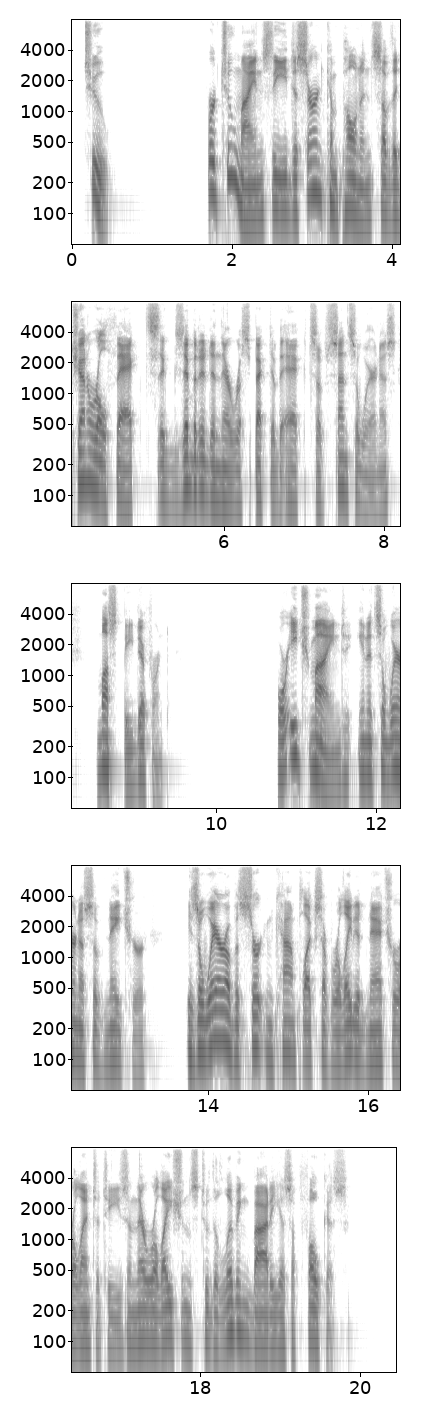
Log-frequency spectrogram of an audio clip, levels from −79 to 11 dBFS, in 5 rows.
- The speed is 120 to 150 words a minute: Yes, average, 145 wpm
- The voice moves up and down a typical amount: Yes, average, 4.1 semitones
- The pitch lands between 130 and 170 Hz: No, low, 105 Hz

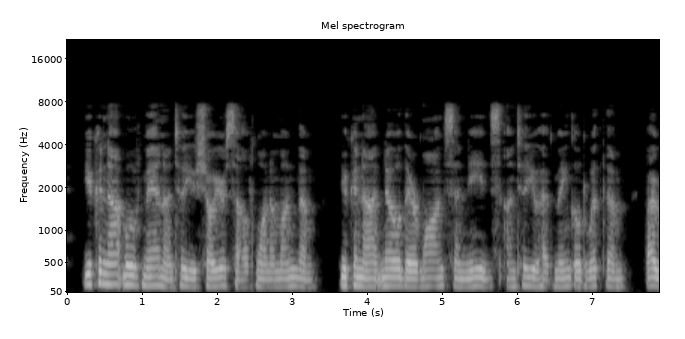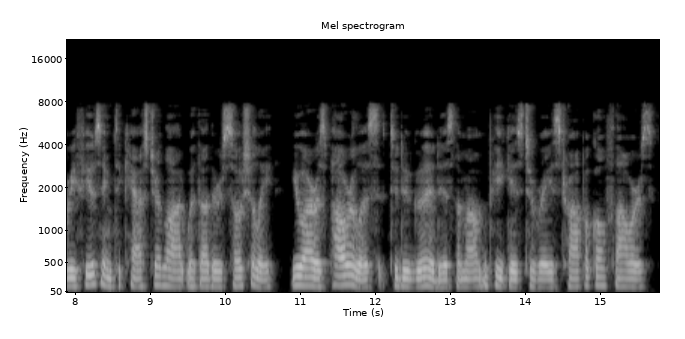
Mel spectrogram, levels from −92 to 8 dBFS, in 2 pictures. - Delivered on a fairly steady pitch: Yes, narrow, 1.8 semitones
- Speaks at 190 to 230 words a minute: Yes, average, 195 wpm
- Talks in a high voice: No, low, 125 Hz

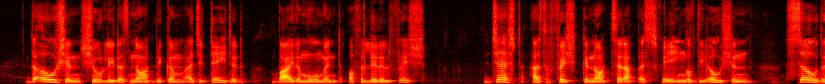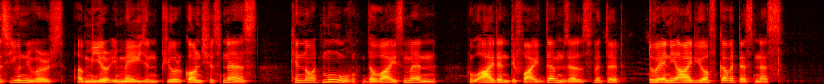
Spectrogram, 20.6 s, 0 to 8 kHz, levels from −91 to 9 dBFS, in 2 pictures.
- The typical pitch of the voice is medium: Yes, medium, 150 Hz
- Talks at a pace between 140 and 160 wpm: Yes, average, 145 wpm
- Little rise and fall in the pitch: Yes, narrow, 2.2 semitones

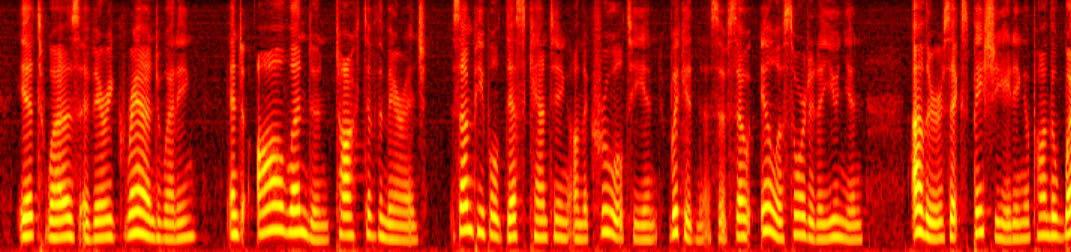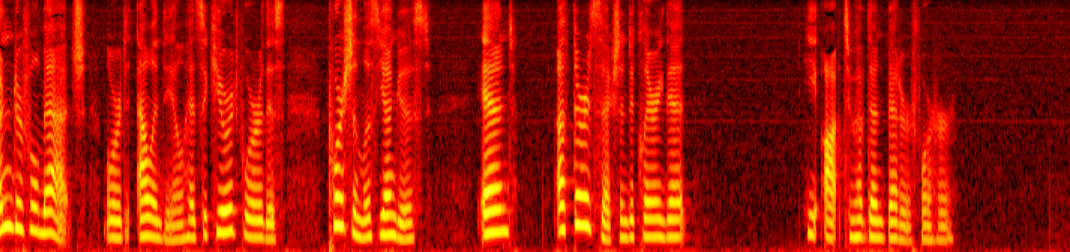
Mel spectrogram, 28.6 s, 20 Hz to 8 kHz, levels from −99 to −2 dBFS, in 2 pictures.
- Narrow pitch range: No, average, 4.3 semitones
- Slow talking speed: Yes, slow, 115 wpm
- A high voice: Yes, high, 205 Hz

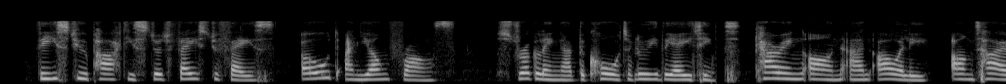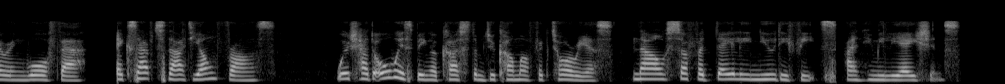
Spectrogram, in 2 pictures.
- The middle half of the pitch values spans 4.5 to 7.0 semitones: No, average, 2.7 semitones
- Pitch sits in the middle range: No, high, 230 Hz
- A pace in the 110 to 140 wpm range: Yes, slow, 135 wpm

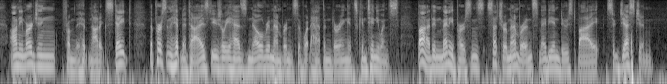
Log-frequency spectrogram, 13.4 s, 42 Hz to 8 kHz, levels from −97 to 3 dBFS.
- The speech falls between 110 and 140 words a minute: Yes, slow, 135 wpm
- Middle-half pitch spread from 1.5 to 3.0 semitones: No, average, 4.2 semitones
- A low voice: Yes, low, 105 Hz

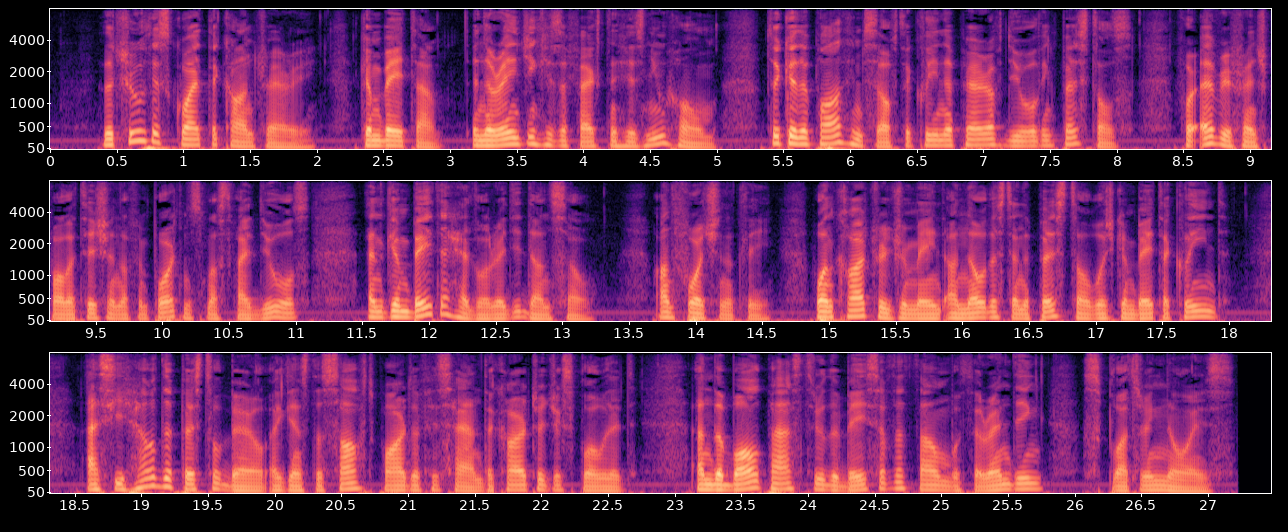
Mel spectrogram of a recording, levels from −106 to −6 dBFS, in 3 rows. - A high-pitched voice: No, low, 100 Hz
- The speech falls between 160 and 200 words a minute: Yes, average, 180 wpm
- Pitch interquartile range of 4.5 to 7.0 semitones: Yes, average, 4.8 semitones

